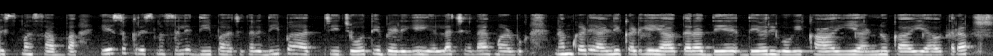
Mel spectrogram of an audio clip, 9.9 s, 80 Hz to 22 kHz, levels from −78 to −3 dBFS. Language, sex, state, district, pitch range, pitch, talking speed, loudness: Kannada, female, Karnataka, Dakshina Kannada, 220-245 Hz, 230 Hz, 155 wpm, -15 LUFS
